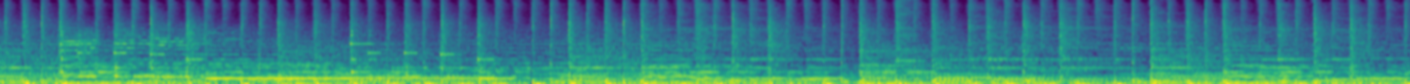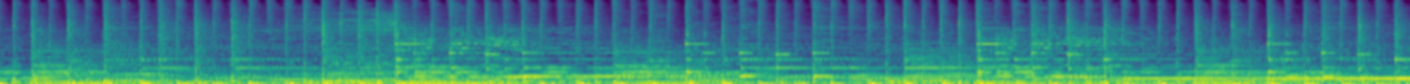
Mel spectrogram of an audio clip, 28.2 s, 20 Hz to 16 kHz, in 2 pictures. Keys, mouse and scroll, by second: 8.0 ctrl+click, 10.5 ctrl+c, 16.1 ctrl+v, 19.1 ctrl+t, 26.6 Return.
